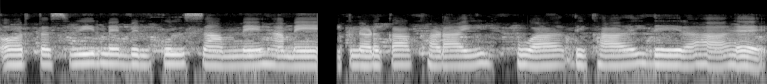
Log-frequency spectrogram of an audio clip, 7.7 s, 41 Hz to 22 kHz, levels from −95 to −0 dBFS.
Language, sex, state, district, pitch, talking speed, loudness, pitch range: Hindi, female, Maharashtra, Mumbai Suburban, 175 Hz, 115 wpm, -15 LUFS, 170-185 Hz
